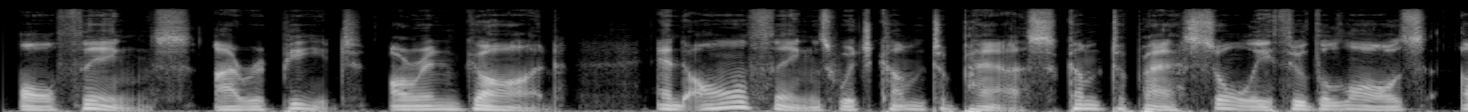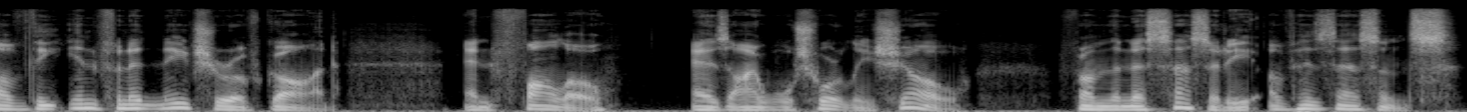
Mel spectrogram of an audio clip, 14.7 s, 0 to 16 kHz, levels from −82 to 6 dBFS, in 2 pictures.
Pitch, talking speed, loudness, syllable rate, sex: 100 Hz, 165 wpm, -19 LUFS, 4.3 syllables/s, male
